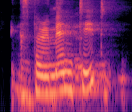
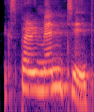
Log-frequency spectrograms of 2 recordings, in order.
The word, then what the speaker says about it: experimented: cr see also experiment experimented okay okay experimented because it's like complete rent because it finishes it ends with the t we need to pronounce the experimented she also experimented with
